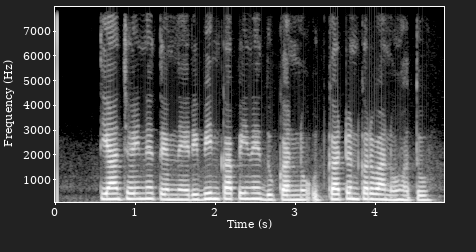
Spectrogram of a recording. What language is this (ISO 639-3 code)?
guj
